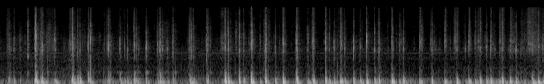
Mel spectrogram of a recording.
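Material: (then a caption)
Plastic. Fingernails tap rapidly on the base and walls of an orange hollow plastic pumpkin bucket held close to the mic. Each tap gives a short, hollow low thump with a bright clicky tick on top, dying out almost at once. The taps run in an uneven, continuous patter.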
